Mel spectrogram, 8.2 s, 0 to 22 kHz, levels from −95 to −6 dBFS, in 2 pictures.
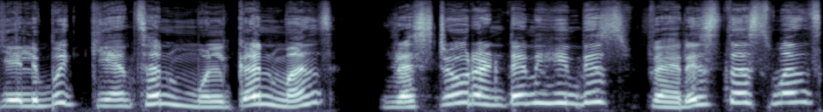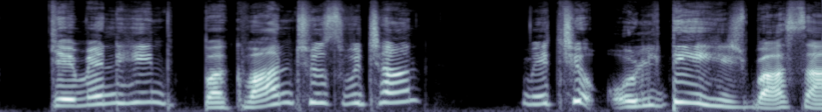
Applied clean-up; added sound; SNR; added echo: neural mask model Resemble Enhance denoiser.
